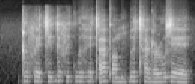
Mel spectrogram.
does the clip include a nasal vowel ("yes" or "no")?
no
